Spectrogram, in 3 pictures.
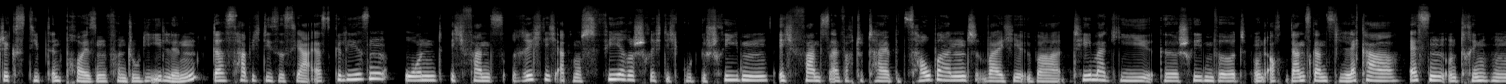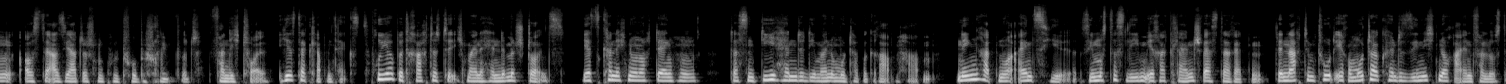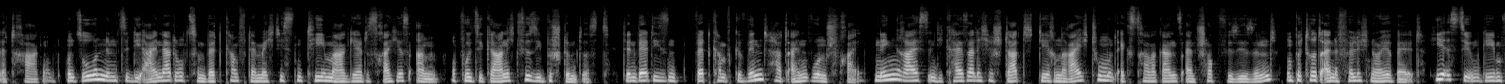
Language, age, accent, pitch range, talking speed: German, 30-49, German, 150-185 Hz, 215 wpm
